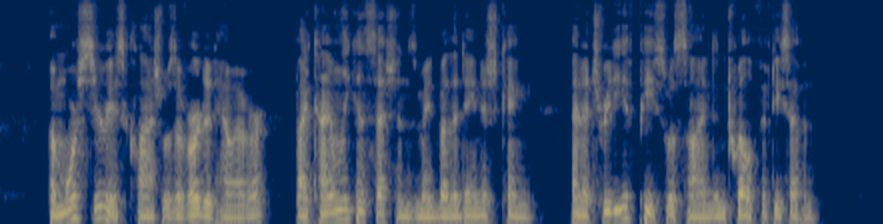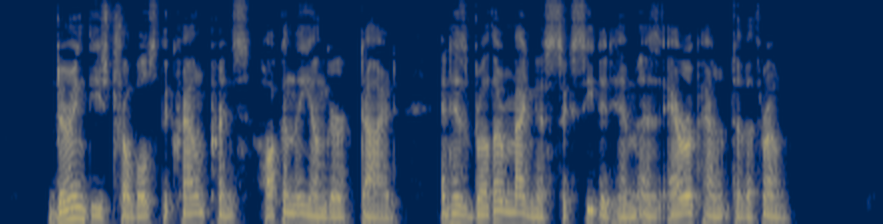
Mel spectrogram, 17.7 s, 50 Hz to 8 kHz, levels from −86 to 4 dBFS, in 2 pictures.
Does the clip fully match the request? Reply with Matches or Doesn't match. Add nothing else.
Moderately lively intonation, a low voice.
Matches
